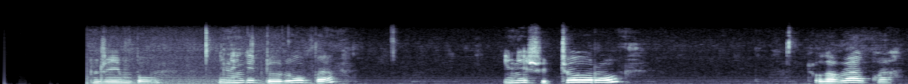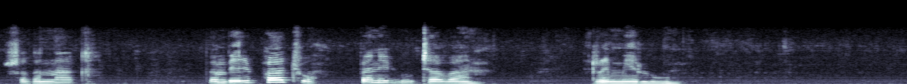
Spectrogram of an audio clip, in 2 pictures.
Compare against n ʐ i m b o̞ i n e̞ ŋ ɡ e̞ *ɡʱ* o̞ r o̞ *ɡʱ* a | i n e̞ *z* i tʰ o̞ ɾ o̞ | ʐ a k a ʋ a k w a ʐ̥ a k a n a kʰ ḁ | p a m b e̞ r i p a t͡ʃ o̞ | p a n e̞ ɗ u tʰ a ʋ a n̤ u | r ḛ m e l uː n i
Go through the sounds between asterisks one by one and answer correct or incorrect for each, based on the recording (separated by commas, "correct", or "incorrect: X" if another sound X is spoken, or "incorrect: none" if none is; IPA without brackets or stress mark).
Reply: incorrect: dʱ, incorrect: bʱ, incorrect: ʐ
